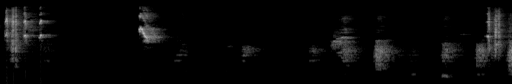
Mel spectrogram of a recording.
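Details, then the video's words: Purple-throated sunbird singing actively, a recording meant as a model for training other songbirds: sharp, high chirps and short twittering bursts in scattered phrases separated by brief silences. "Suara Ocehan Konin Gacor Tajam Ampuh Buat Masteran Kolibri Ninja"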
